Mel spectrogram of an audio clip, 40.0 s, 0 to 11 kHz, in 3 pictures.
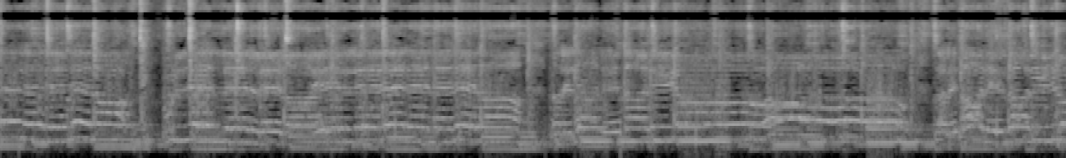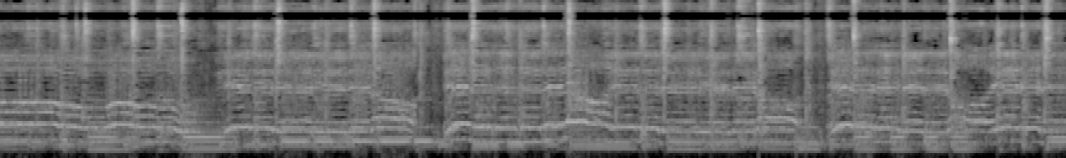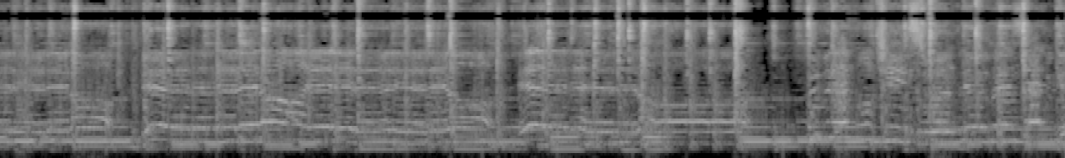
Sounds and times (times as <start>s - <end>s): Music: 0.0s - 39.9s.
